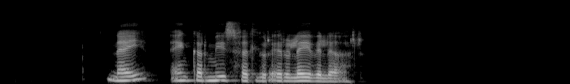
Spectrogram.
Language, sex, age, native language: Icelandic, female, 50-59, Icelandic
